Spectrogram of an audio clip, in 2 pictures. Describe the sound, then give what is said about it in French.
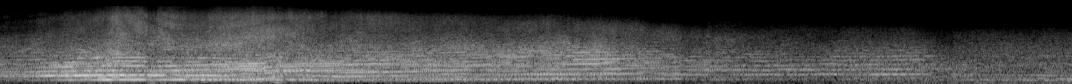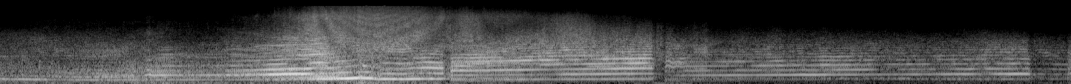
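Several racing cars take an S-bend together, their loud engines overlapping as the pitch rises and falls through the corner, with a sharper surge of revving partway through. “Franchissement d'un virage en S à plusieurs.”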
